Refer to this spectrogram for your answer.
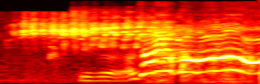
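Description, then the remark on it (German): A blackbird gives a loud, agitated ground alarm call, a burst of shrill, chattering notes that grows more intense over two seconds, with no talking. “Amsel, explodierender Bodenalarm.”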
